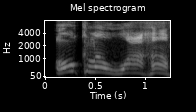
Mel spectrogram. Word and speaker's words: Ocklawaha: Again, this is Ocklawaha. You know that? Am I pronouncing that right? Ocklawaha, Florida.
